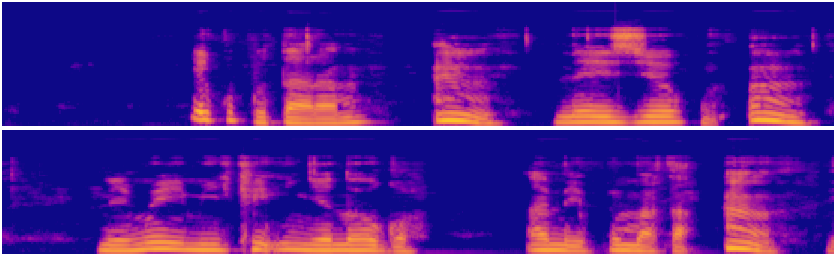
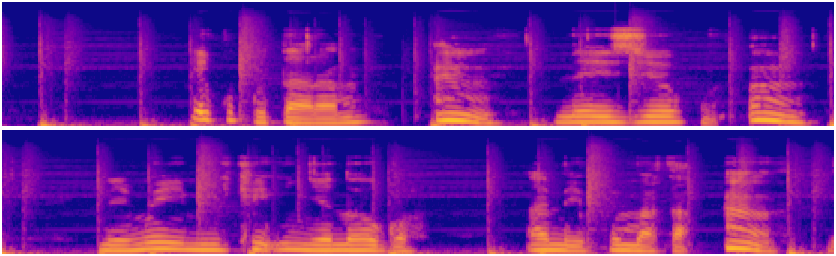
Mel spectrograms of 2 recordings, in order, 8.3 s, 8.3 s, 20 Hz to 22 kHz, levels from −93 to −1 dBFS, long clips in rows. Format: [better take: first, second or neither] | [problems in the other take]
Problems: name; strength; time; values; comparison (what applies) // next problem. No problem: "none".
first | background sound (Drum kit); 13 dB below the speech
